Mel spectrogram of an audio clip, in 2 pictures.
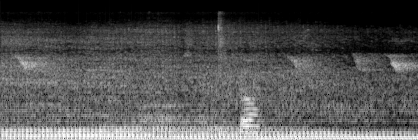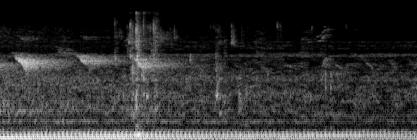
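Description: A bird calling in quick runs of short falling notes, about three or four a second, at the start and again from about two to four seconds in, over a steady low hum.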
